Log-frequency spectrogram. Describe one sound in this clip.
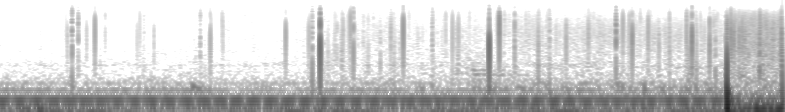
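A vinyl record crackles and pops under the needle.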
